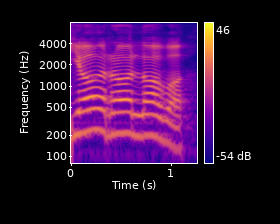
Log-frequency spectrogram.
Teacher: तो य का तालु, र ल का वत्सर्य, व का दंतोष्ठ। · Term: अंतस व्यंजन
